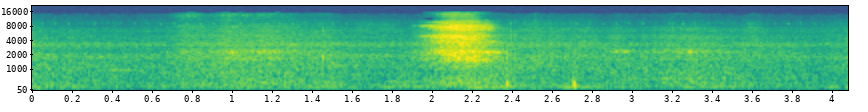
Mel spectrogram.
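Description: Near silence: faint room tone, broken about two seconds in by one short soft hiss and a faint click just after.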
